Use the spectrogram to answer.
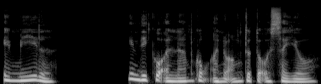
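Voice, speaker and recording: A woman's voice: sits low, animated, normal speed, dark tone, no echo, studio quality. A woman voicing a hurt, betrayed young woman who confronts her crush in an accusing, wounded way, in a story. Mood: hurt, doubtful.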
